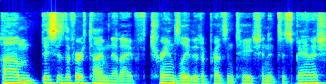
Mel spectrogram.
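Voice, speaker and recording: Against a quiet background, a man talks at a medium pitch with monotone, flat intonation. His tone is dark and mellow, and somewhat breathy. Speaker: assistive technology consultant. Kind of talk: presentation.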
